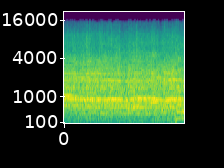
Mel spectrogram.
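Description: Faint room noise: a low steady hiss with a thin steady tone above it.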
